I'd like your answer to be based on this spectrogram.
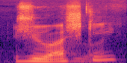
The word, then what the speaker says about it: Żuławski: This film called Possession, written and directed by Andrzej Żuławski. Is how the name is pronounced.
